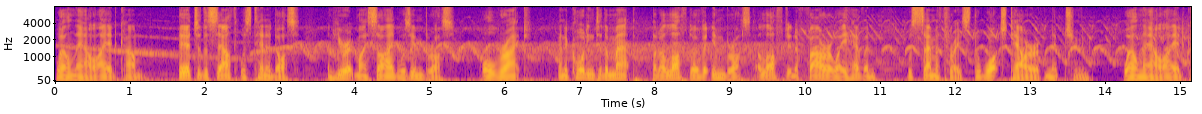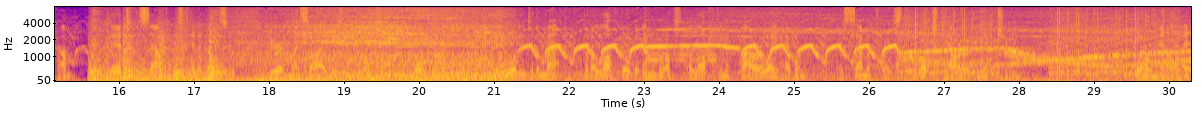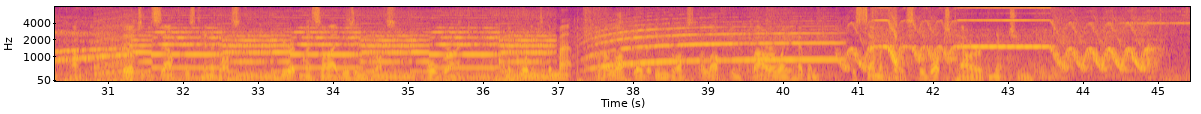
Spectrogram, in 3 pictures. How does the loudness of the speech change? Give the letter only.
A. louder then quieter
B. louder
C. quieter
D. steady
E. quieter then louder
D.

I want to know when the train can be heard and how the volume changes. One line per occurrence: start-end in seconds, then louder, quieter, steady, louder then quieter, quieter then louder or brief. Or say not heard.
15.6-45.3 quieter.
